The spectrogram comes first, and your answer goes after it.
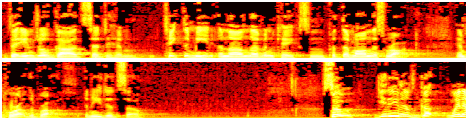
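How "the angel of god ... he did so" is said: lower, measured Bible reading voice; scripture reading. Acted. Preacher reads Gideon's exchange from Judges, measured scripture reading. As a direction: read the verses aloud to the congregation.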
